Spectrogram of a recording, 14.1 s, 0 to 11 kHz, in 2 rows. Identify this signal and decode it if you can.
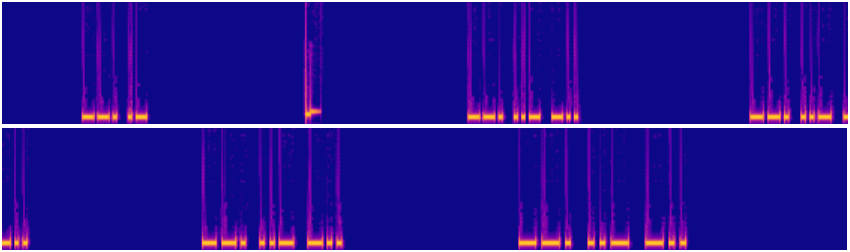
Morse code, heard as a keyed tone, about 34 wpm, 700 Hz. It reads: GA GUD GUD GUD GUD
